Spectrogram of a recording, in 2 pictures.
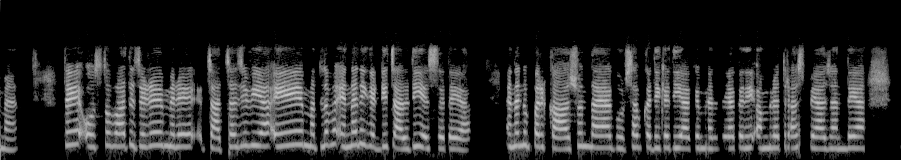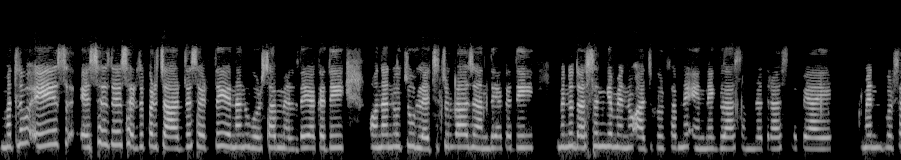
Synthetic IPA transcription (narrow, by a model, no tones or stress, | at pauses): mɛ̃ː | t̪eːʔʊst̪õːbaːd̪d͡ʒeːɽeːmeːɾeːt͡ʃaːt͡ʃaːd͡ʒiːʋiːaːʔeːmət̪ləbɪnãːd̪iːɡəɖiːt͡ʃəld̪iːeset̪eːaː | ɪnãːnũːpəɾəkaːʃɦʊnd̪aːɛːɡʊɾsaːb̚kəd̪iːkəd̪iːaːkeːmɪld̪eːaːkəd̪iːʔəmɾət̪ɾəspɪjaːd͡ʒãːnd̪eːaːmət̪ləbeːsɪset̪eːsəɾt̪eːpəɾət͡ʃaːɾd̪eːsɪɾt̪eːɪnãːnũːɡʊɾsaːbmɪld̪eːaːkəd̪iːʊnãːnũːt͡ʃuːleːt͡ʃt͡ʃʊlaːd͡ʒãːnd̪eːaːkəd̪iː | mɛːnũːd̪əsənɡeːmɛːnũːəd͡ʒɡʊɾsaːbnẽːʔɪnːẽːɡlaːsəmɾət̪ɾaːst̪eːpɪjaːeː | mɛːnũːɡʊɾsaːb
